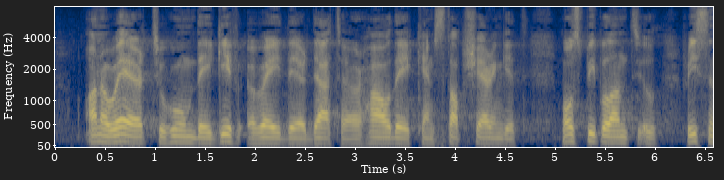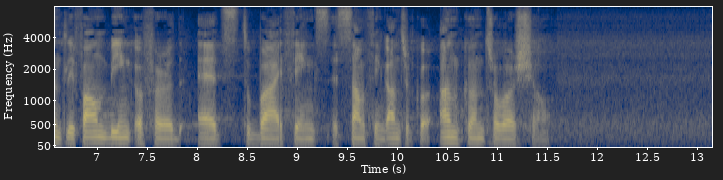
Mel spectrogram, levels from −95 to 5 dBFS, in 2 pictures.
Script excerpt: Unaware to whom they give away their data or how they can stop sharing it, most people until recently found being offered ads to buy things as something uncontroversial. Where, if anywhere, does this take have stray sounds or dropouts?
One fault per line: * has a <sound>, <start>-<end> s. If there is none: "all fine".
all fine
